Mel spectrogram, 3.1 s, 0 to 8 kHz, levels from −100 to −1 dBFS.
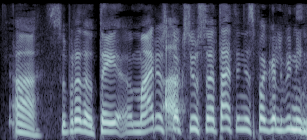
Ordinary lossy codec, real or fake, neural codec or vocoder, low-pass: MP3, 48 kbps; real; none; 7.2 kHz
